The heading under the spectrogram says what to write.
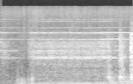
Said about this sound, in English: Because it wasn't more than half an hour after she had shot me that the phone by her bed rang and she answered it in person.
